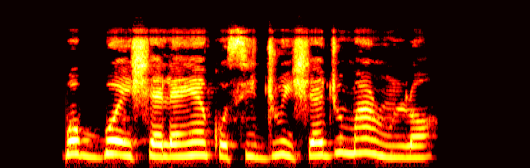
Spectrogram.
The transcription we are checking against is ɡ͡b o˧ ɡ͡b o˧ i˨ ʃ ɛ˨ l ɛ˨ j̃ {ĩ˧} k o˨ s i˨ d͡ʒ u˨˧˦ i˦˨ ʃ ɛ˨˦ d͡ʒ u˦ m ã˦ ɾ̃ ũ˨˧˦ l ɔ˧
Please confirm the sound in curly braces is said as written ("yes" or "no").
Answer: no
